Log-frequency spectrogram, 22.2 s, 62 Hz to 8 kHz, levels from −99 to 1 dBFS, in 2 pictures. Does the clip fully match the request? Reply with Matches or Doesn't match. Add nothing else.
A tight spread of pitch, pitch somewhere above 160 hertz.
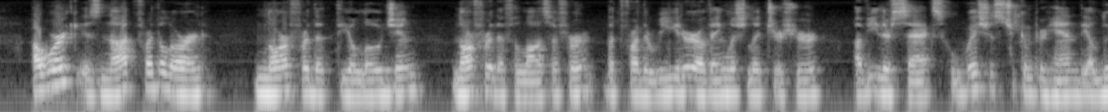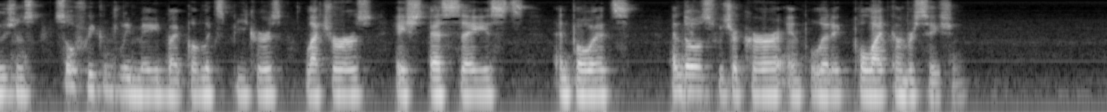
Doesn't match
